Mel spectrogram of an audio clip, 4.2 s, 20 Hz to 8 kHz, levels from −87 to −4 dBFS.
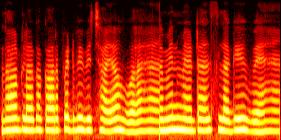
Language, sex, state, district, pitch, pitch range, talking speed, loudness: Hindi, female, Jharkhand, Palamu, 235 Hz, 225-245 Hz, 200 wpm, -12 LUFS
